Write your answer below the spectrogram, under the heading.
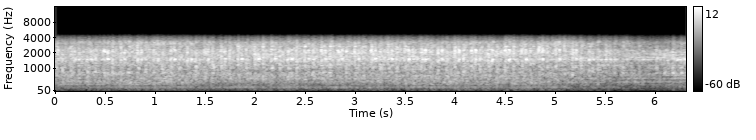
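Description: Even idle carrying a regular rapid tick-knock, roughly three per second, above the engine note; source not pinned down.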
